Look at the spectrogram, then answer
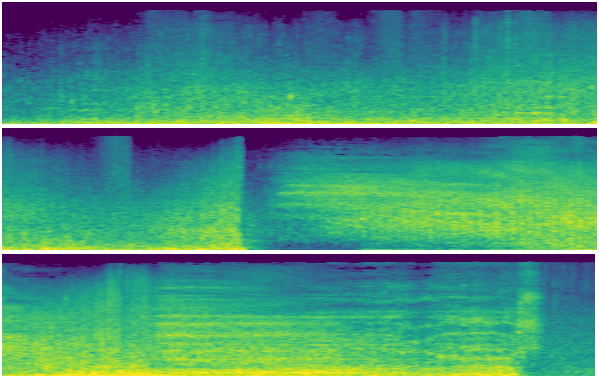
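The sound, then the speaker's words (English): A storm at sea: a loud, steady roar of wind, rain and churning water. There is a brief lull midway, then whistling, rising gusts over the surging waves. No voices. “This is an unholy storm. I can hear and feel the evil within it.”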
